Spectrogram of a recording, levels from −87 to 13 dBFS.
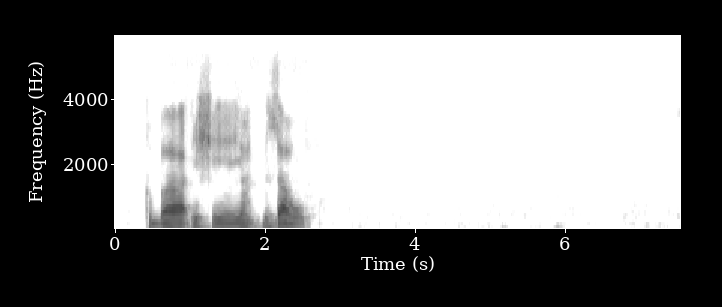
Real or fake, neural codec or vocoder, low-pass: fake; codec, 24 kHz, 3.1 kbps, DualCodec; 5.4 kHz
